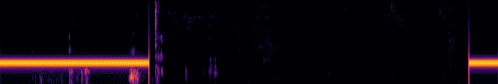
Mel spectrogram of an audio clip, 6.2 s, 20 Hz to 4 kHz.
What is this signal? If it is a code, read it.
Ringback tone (North America), 440 + 480 Hz.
